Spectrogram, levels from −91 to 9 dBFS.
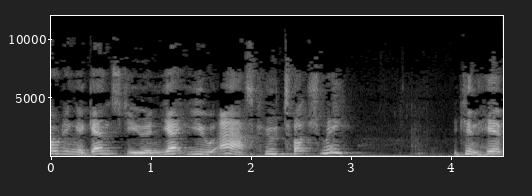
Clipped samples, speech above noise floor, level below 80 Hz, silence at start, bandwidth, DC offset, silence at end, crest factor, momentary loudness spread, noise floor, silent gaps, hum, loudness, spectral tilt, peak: under 0.1%; 27 dB; -48 dBFS; 0 s; 10.5 kHz; under 0.1%; 0 s; 20 dB; 9 LU; -48 dBFS; none; none; -20 LUFS; -4 dB/octave; -2 dBFS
